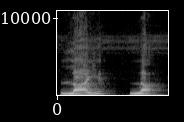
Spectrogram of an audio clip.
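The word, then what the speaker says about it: לַיְלָה: Now, that yod there in pronunciation has no vowel. Layla. Layla. There's no vowel with that yod.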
